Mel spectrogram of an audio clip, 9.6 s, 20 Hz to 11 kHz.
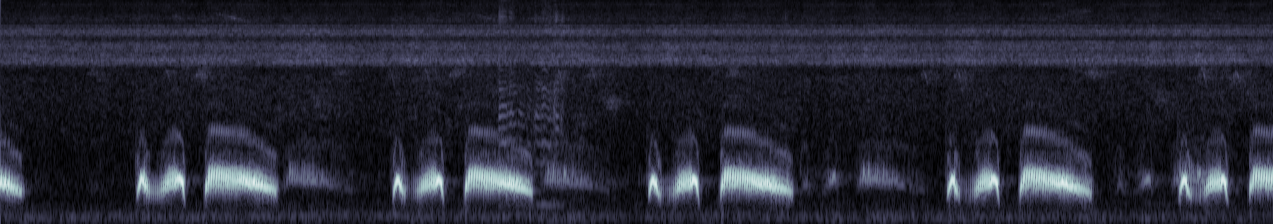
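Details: Spotted dove lure call, an MP3 used to attract wild, trained and mute doves: soft low coos in repeated phrases of two short notes and a longer drawn-out coo, about every two seconds, with a faint steady hum.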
